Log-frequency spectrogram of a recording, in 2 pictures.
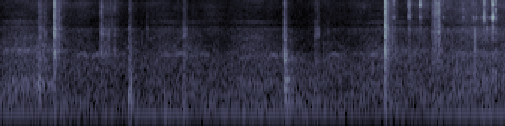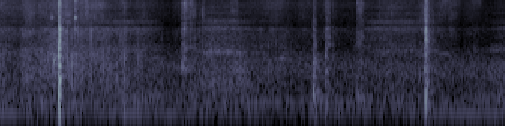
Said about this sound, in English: Goodness, have we got enough crows around here? A murder of crows.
